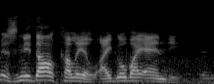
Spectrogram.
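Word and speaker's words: Nidal Khalil: today thank you your name my name is nidal khil I go by Andy can you spell it for us n i d a l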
